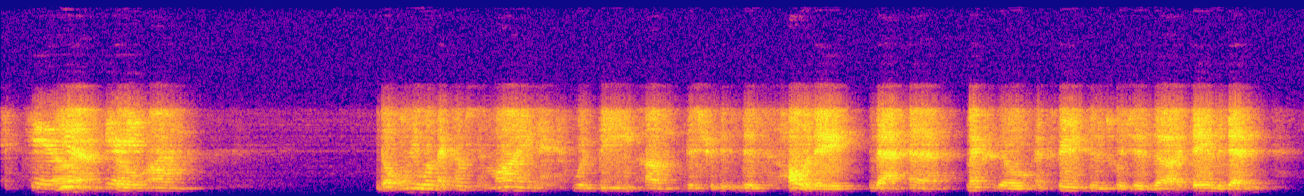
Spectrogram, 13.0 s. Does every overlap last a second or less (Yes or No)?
No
